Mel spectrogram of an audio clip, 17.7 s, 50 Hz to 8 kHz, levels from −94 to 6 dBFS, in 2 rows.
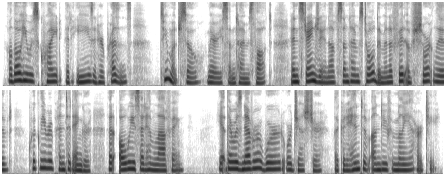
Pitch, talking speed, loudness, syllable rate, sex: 210 Hz, 165 wpm, -17 LUFS, 5.4 syllables/s, female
